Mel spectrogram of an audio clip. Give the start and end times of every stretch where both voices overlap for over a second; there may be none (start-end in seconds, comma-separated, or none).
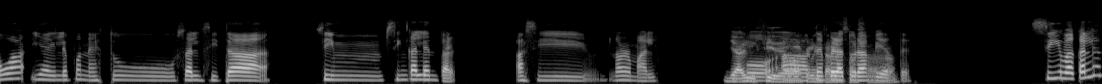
7.3-9.0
